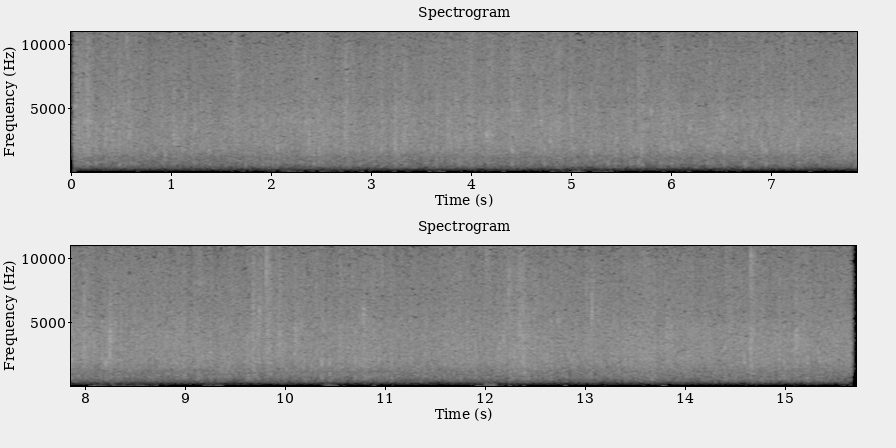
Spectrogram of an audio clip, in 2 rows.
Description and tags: AMBIENT - Rain - Light (LOOP)
Soft looping rain outdoors. Recorded from between two houses. Raindrops can be heard splattering on pavement and tree foliage. Clear and Clean. Fresh sounding.
Recorded with Zoom H4 Handy Recorder
clean, droplets, field-recording, nature, outdoors, rain, rainfall, shower, sprinkle, weather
